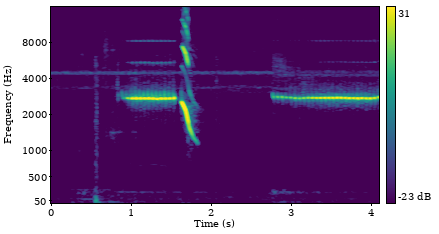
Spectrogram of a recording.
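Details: Common iora gives a steady, rapidly pulsed high whistle that drops abruptly in a swift falling note, then starts another long pulsing whistle. A soft click and low hum sit in the background.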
